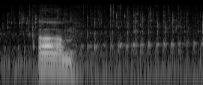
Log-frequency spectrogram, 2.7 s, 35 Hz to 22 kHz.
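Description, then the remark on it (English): Fruit beer of 38 IBUs pours into a glass with a soft, steady trickle and faint splashing, following a short loud voiced sound at the start. “You can smell the fruit coming out of the pour.”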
